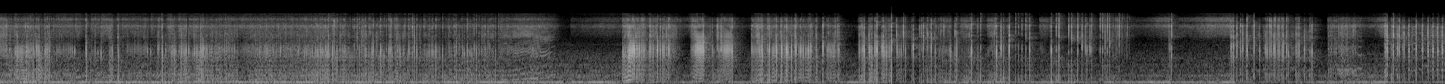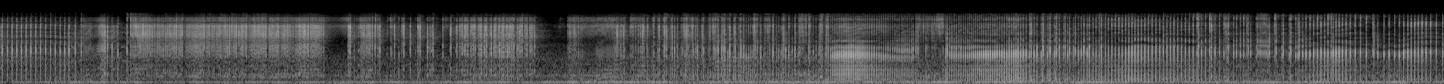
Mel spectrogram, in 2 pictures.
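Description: A long, drawn-out human fart that sputters on and on with brief breaks and louder surges.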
